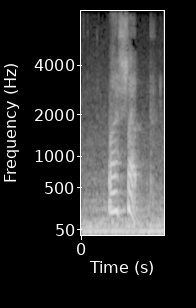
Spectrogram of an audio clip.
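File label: "baxat" toad, San Lucas Quiaviní Zapotec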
